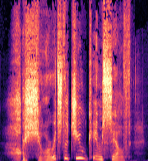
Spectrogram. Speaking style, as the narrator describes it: cried Mrs

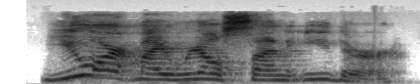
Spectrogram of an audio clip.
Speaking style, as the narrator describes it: shouted in my head

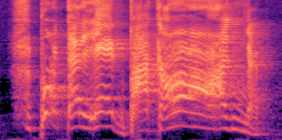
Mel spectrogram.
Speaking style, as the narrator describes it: he shouted

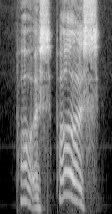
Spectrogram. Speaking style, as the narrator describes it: called out Ruth in an entreating voice

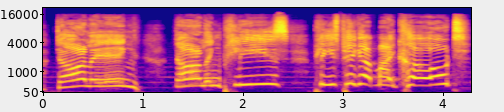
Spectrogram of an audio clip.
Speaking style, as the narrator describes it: she yells

